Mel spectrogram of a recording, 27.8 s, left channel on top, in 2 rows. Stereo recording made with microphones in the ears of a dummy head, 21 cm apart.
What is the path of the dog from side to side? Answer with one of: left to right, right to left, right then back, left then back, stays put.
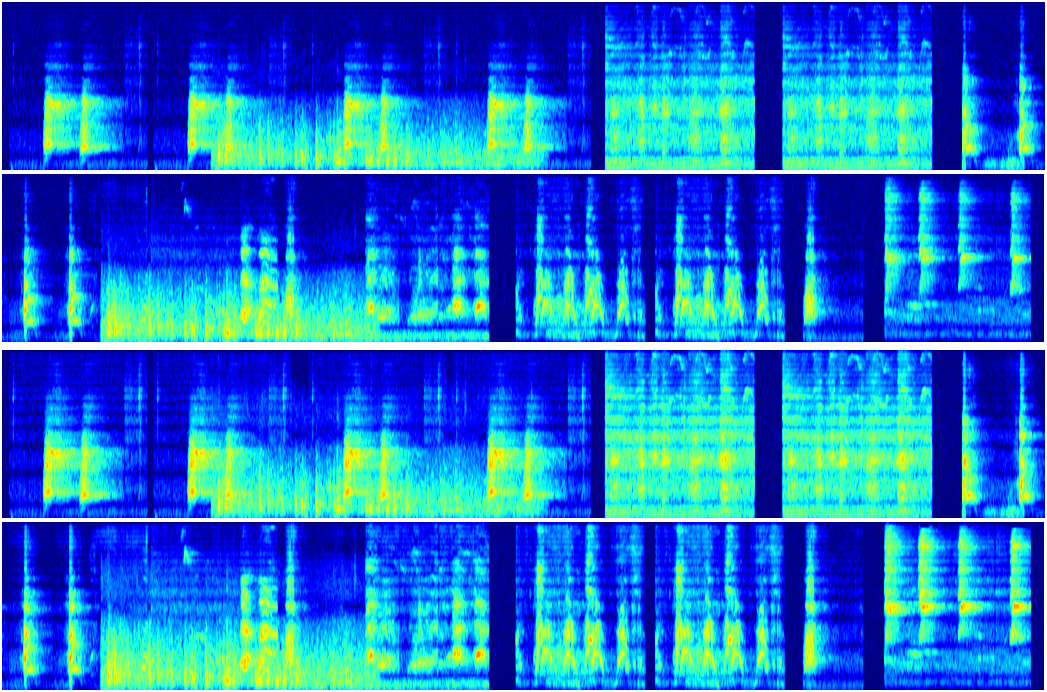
stays put.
